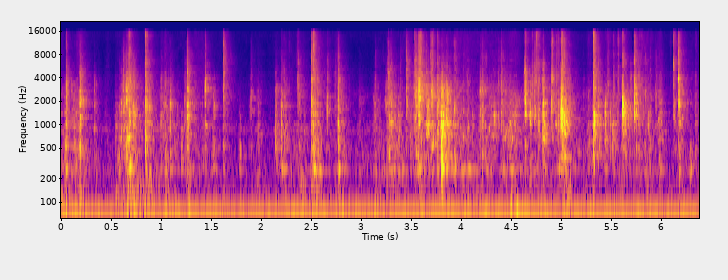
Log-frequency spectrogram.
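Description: A person chewing beef jerky, making a run of irregular, clicky mouth sounds several times a second.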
